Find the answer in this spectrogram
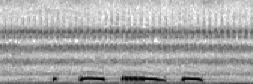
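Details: One spotted dove phrase in the 'gagap' or stuttering style: a quick clipped note, then a short coo, a longer downward-trailing coo, and a last brief coo, clear against low background hum.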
